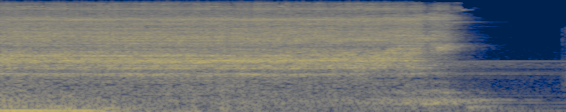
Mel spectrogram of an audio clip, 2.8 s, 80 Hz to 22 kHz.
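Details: Samsung DV48J7770GP/A2 dryer, about one year old, at start: harsh, loud high-pitched scraping roar that stops abruptly; worn, dragging belt idler pulley.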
